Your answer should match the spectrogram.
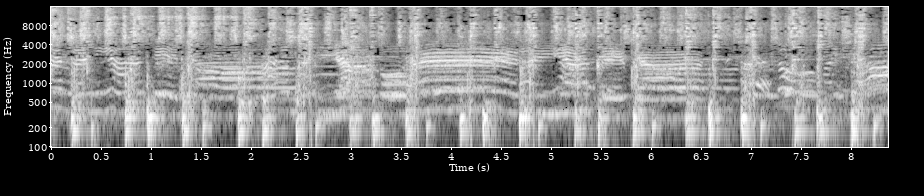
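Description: A group of women singing a Hindi devotional song (bhajan) together, with hand clapping and a dholak drum keeping a quick, steady beat, about four strokes a second, and rattling percussion.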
